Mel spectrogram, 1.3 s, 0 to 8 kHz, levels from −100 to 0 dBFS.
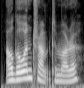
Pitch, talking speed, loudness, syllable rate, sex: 185 Hz, 285 wpm, -17 LUFS, 6.9 syllables/s, female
